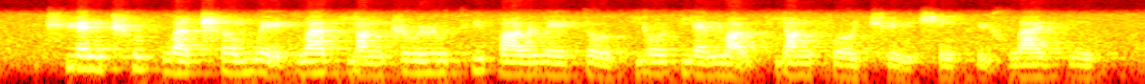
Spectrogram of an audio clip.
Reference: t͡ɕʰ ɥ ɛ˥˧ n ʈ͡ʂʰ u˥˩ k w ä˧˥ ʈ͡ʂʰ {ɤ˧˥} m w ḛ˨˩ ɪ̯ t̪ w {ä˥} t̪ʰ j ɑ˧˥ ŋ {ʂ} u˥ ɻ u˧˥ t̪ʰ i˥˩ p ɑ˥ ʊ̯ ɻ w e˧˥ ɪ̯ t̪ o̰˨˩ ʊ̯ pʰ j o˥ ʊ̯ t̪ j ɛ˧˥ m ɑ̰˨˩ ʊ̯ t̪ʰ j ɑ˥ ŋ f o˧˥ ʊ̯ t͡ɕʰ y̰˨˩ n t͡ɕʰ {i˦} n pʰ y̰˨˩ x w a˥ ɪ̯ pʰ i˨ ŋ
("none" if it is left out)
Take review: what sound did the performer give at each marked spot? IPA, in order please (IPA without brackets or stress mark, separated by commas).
ɤ˧˥, ä˥, ʈ͡ʂ, i˦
